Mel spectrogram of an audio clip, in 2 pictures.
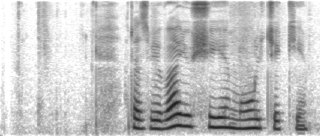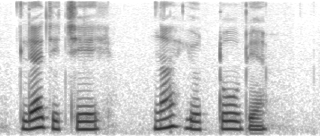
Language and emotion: Russian, sad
